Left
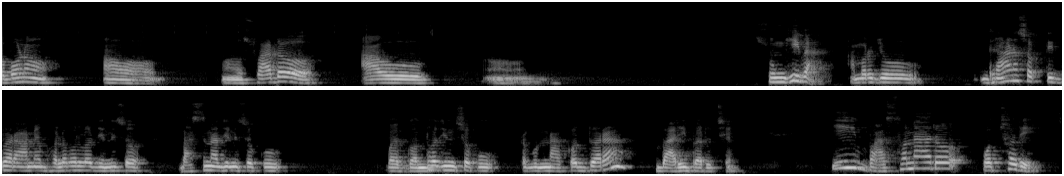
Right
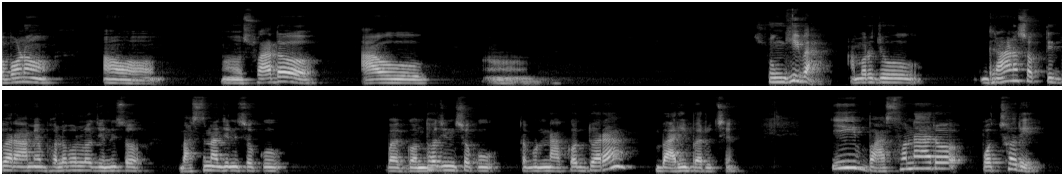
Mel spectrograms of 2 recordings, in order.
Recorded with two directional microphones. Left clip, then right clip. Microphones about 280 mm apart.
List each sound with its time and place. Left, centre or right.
0.1 s speech: right
7.6 s speech: right
14.7 s speech: right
